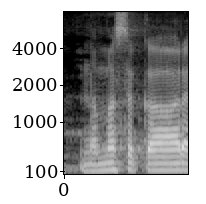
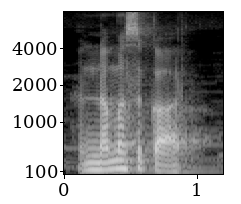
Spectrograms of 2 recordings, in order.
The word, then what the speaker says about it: नमस्कार: सो मैंने वही लिखा हुआ है कि यहाँ पे कि मेक श्योर टू प्रोनाउंस मम्मा इन नमस्कार कम्प्लीटली, क्योंकि मम्मे को अगर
